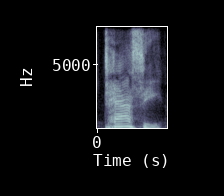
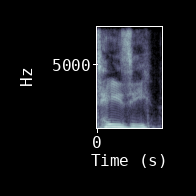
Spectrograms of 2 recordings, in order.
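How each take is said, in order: First: The middle consonant is a hissing s sound. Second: The middle consonant is a buzzing z sound. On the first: The speaker calls it right. "Tassie, not Tazy" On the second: The speaker calls it wrong. "not Tazy"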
